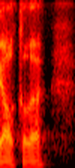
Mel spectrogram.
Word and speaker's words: Alcala: Is Alcala the proper, I'm a native San Diegan, I should know that. Is that the proper pronunciation? – I believe it is. I say Mission San Diego de Alcala, but I think that some people do say de Alcala, but I think they're wrong.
